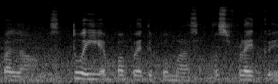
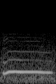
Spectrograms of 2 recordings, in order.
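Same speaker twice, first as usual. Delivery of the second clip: sharp yelp; 4 dB louder than usual. Real, not acted. Startled while eating.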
